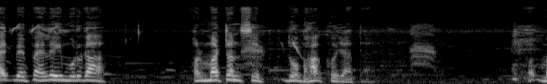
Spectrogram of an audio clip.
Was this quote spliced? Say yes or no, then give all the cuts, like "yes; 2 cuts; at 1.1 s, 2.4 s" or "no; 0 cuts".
no; 0 cuts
